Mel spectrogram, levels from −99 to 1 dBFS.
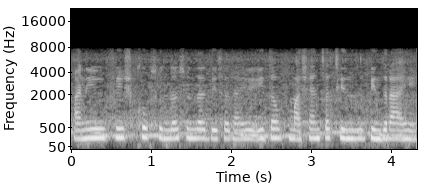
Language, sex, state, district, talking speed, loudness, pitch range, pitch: Marathi, female, Maharashtra, Gondia, 165 wpm, -14 LUFS, 215-235 Hz, 225 Hz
